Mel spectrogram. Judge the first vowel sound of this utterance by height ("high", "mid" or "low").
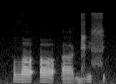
low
